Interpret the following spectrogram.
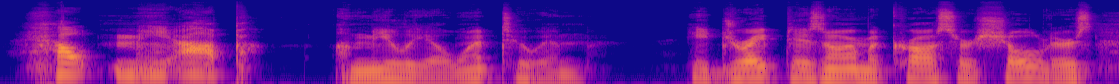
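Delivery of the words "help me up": higher, slow strained groan; injured man asking to be helped up; groaning plea. Acted. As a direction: groan it out in pain. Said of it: "Carsons groaned".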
